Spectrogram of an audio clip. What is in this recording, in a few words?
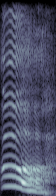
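painsharp, German; Medic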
